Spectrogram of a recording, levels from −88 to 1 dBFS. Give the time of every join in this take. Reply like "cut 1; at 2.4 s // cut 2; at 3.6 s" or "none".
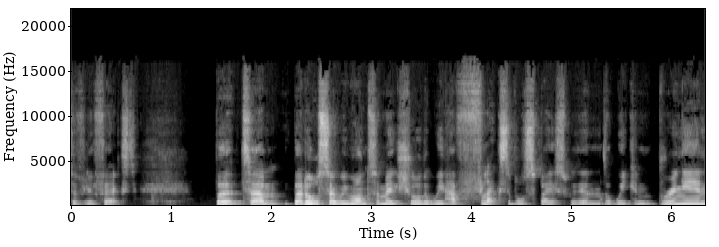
cut 1; at 3.7 s // cut 2; at 5.3 s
